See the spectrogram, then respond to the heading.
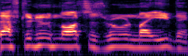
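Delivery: ordinary talk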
